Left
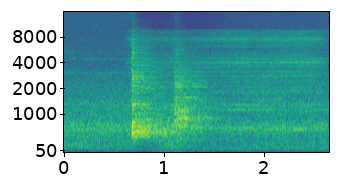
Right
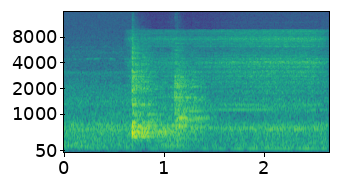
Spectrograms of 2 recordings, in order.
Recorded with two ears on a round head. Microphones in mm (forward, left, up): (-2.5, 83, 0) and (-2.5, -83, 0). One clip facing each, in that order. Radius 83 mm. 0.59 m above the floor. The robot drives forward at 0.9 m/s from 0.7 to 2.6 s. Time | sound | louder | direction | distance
0.7 | dishes clattering | even | 20° right (ahead or behind) | 2.0 m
